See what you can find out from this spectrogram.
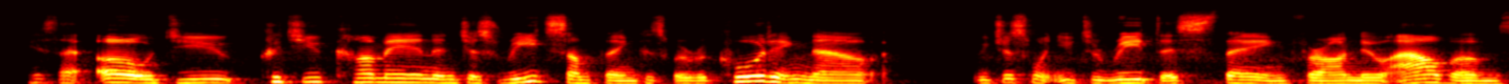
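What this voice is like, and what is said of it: British accent. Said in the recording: “they like my British accent. Easy, really like my British accent.”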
